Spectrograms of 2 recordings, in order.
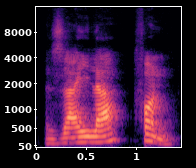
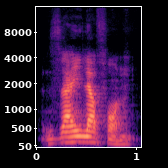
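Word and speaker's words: xylophone: এক্স ওয়াই এল ও এক্স ওয়াই এল ও পি এইচ ও এন ই জাইলাফন জাইলাফন জাইলাফন এখানে এক্স কিন্তু বর্গিজ এর মতন উচ্চারণ হচ্ছে পরবর্তী শব্দটি দেখি এক্স ই এনও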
